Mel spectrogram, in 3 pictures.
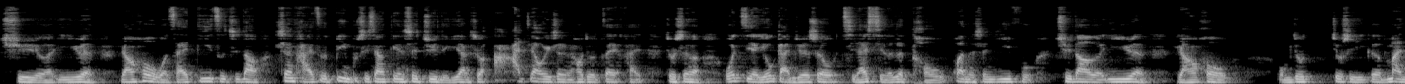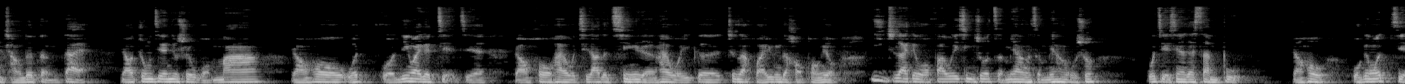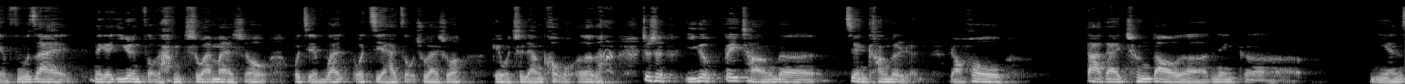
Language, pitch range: Chinese, 105-120 Hz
